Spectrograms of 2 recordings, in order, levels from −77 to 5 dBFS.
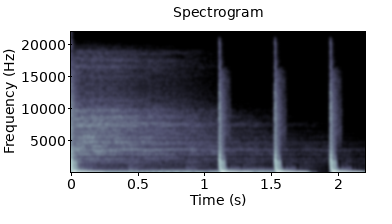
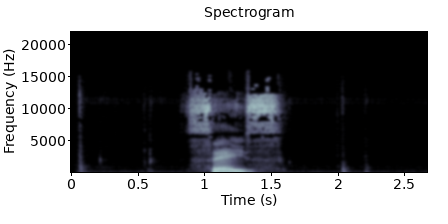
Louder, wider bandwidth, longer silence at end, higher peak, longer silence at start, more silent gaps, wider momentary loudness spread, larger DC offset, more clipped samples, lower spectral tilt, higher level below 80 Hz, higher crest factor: first, -14 LUFS vs -17 LUFS; first, over 20 kHz vs 16.5 kHz; second, 0 s vs 1.1 s; first, 0 dBFS vs -4 dBFS; second, 0 s vs 0.9 s; neither; about the same, 10 LU vs 12 LU; neither; neither; first, -5.5 dB/octave vs -2 dB/octave; first, -14 dBFS vs -68 dBFS; second, 12 dB vs 18 dB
